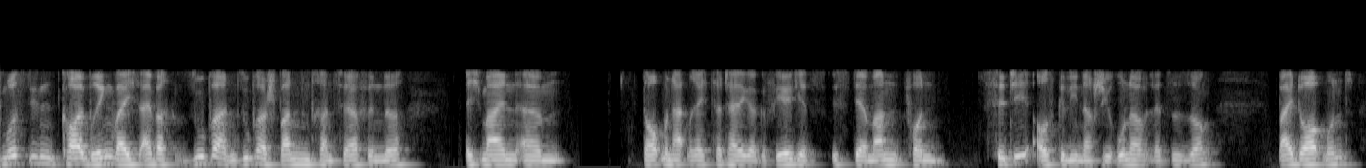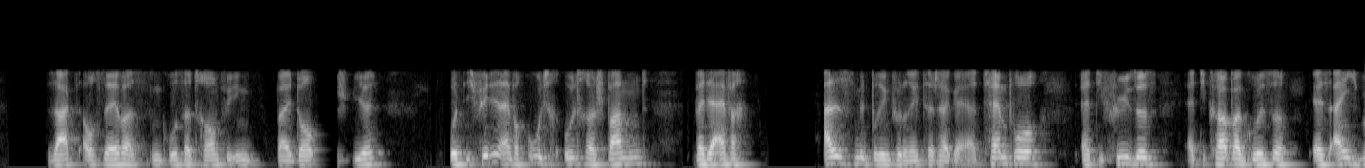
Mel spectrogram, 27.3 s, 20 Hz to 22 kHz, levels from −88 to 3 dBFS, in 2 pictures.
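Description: At 16.82 s the audio stops being real and turns into a continuation of the last sound: a buzzy, hiss-like tail that fades over roughly 0.2 s, followed by about 100 ms of near-silence before normal sound resumes at 17.05 s. About 220 ms of material is simply absent. This is a long network dropout. A gap in arriving audio is the likely cause, with the receiver extrapolating what it last had until that ran thin and then giving up.

Between 26.21 and 26.25 s there is a brief smear, a wobble where the sound seems to hang for an instant before rejoining. This is short concealed packet loss. Roughly 20 ms of audio did not reach the decoder in time, and the receiver papered over the hole with about 13 ms of synthesized continuation, then crossfaded back into the real signal. It is heard through the same band-limited call path, which has nothing above 4 kHz, consistent with G.711 A-law at 64 kbps.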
